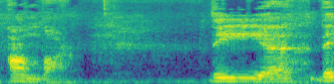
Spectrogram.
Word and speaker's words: Ambhar: very interesting tequila now it's you see how it's spelled a m b h a r Omar the uh they call this a Plata which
